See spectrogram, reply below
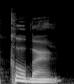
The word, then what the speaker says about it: Cockburn: Bruce Cockburn. Mais je pense qu'il prononce ça Coburn.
